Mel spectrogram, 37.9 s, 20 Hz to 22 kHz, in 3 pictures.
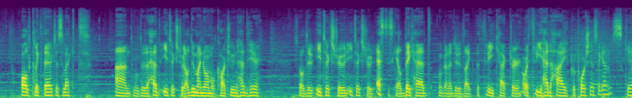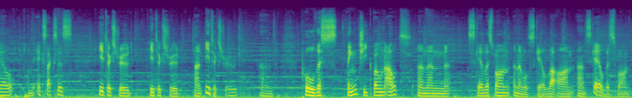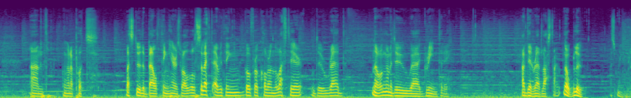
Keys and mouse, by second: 0.0 alt+click, 0.3 click, 1.0 click, 1.7 middle click, 2.9 e, 3.6 s, 4.3 click, 4.6 g, 5.6 click, 5.8 click, 6.1 e, 7.2 click, 7.2 e, 7.3 s, 8.5 middle click, 9.1 s, 10.3 middle click, 10.7 s, 11.1 click, 12.0 x, 12.6 Escape, 12.9 s, 13.1 x, 14.0 click, 14.2 click, 14.5 e, 15.4 click, 15.6 e, 16.6 e, 17.9 click, 18.1 2, 18.6 click, 18.9 click, 19.6-21.0 drag, 21.1 3, 21.4 click, 21.6 s, 22.0 click, 22.5 2, 23.1 click, 23.4 s, 24.3 click, 24.6 s, 25.3 click, 25.8 2, 26.1 a, 26.2 a, 26.4 alt+click, 26.9 middle click, 27.1 s, 27.7 click, 28.4-30.3 typing, 34.4 click, 35.0 g, 35.9 click, 36.8 g.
